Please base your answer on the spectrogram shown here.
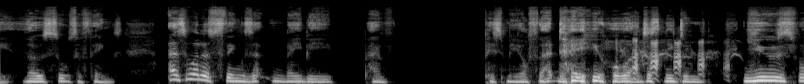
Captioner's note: laughter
